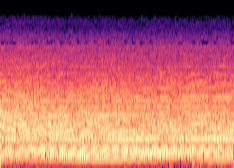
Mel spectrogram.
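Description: Calgary Flames arena goal horn sounding a steady, held multi-note chord to signal a home goal, with the crowd cheering underneath.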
